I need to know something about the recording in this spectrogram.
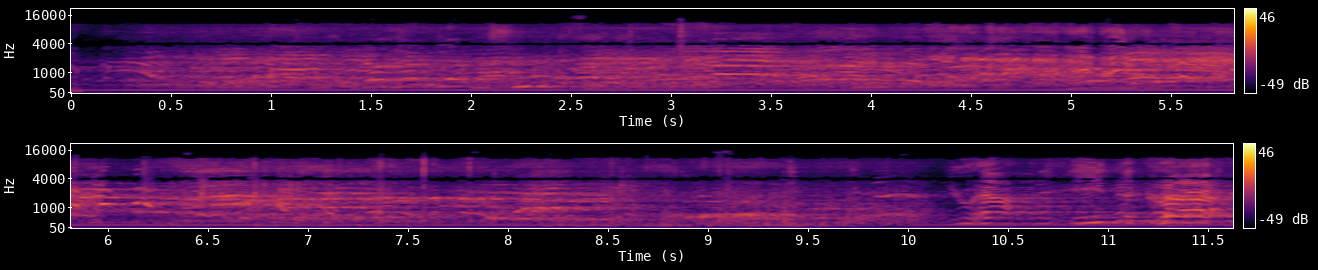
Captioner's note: laughter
